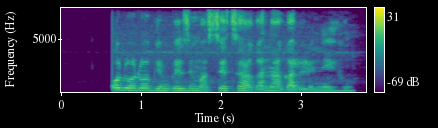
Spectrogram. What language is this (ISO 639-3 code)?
ibo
